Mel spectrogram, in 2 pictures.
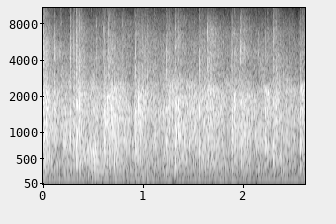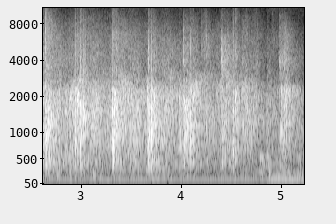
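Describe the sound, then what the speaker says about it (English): Crowd at a Cuyahoga Land Bank event applauding a panel, sustained even clapping that swells and eases in waves over a faint steady hum. "give the panel a round of applause"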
